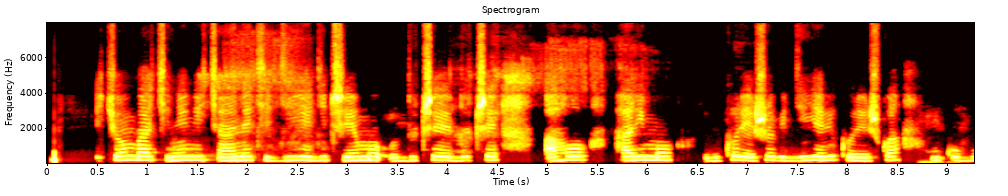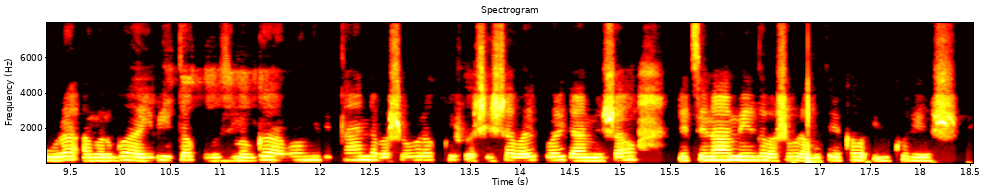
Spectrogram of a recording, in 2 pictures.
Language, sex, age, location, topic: Kinyarwanda, female, 18-24, Kigali, health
